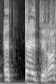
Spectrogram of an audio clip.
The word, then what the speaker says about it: et caetera: ou plutôt et caetera, si on prononce comme cela doit l'être.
